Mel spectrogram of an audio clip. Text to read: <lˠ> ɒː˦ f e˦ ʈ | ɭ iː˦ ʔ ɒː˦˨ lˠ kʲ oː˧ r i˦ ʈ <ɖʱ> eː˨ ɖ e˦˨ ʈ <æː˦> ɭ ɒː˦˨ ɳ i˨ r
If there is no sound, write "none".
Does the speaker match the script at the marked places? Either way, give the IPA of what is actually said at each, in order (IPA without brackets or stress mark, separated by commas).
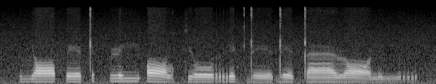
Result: ʎ, ɖ, æː˦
